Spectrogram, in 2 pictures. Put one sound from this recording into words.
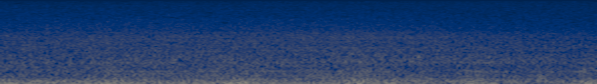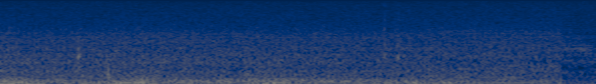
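A car hums and rumbles low and steady while driving.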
